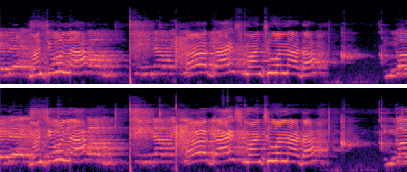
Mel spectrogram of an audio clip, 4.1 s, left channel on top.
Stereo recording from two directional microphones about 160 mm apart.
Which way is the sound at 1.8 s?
10° left (ahead or behind).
